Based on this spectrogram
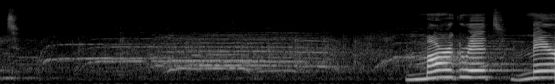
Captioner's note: crowd cheering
